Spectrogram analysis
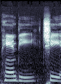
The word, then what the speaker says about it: Pandee Chi: it different than me it's pandey cheese pandishi like panda but pandy chi as in find your cheese did i did i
